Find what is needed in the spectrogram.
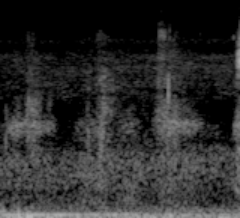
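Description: Faint footsteps on grass over a low, steady outdoor rumble.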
